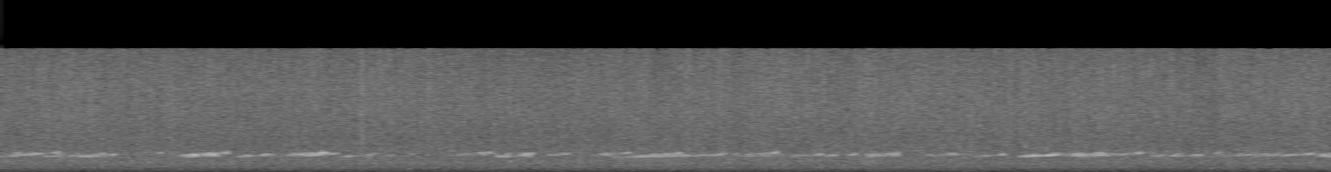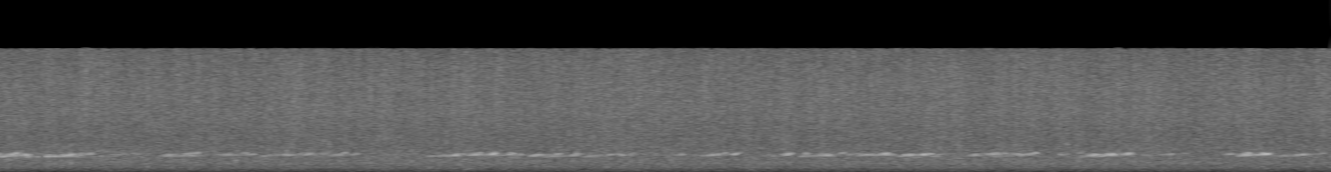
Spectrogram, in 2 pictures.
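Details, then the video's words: Frogs calling beside a river deep in a pristine forest with moss-covered ground; a steady chorus of short, high, chirping pulses at one even pitch, repeated almost without pause over the constant rush of flowing water. "River and Frogs sleep sounds"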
